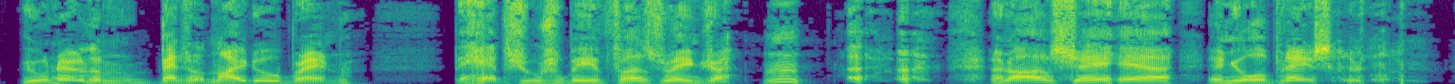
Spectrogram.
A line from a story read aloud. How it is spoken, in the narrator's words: Benjen Stark had laughed and said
